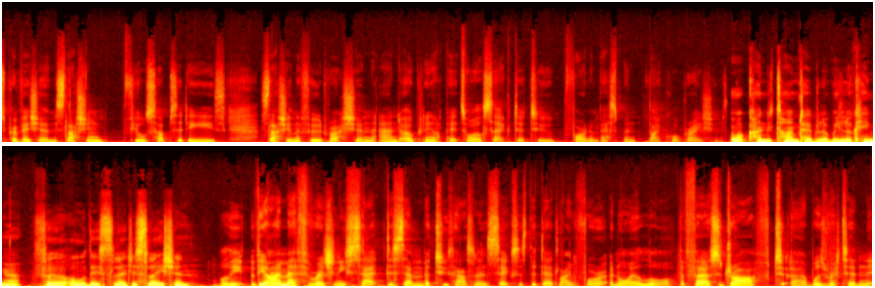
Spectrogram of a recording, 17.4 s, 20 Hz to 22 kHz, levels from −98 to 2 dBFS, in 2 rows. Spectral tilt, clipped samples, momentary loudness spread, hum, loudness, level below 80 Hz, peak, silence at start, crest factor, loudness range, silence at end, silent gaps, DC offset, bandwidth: -4.5 dB/octave; under 0.1%; 18 LU; none; -21 LUFS; -40 dBFS; -2 dBFS; 0 s; 18 dB; 12 LU; 0 s; none; under 0.1%; 18 kHz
